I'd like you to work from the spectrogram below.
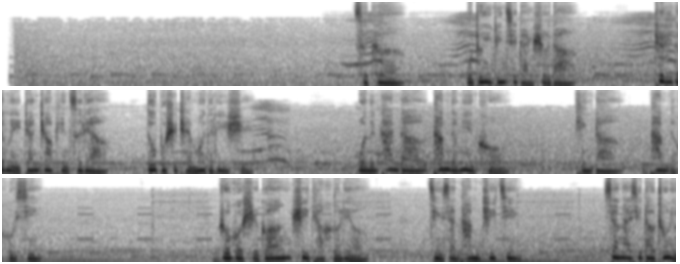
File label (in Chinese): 女 情感讲述; 岁月之光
